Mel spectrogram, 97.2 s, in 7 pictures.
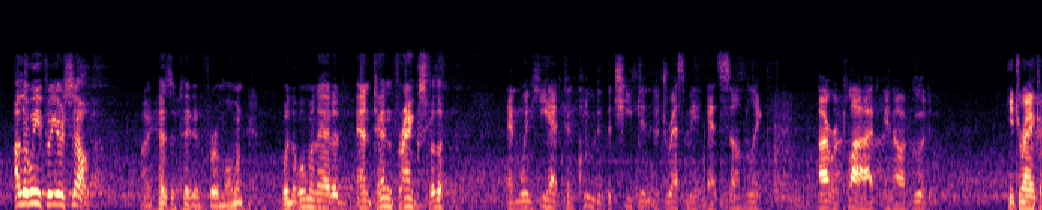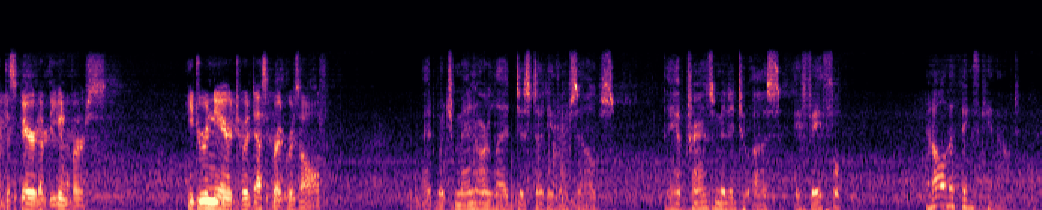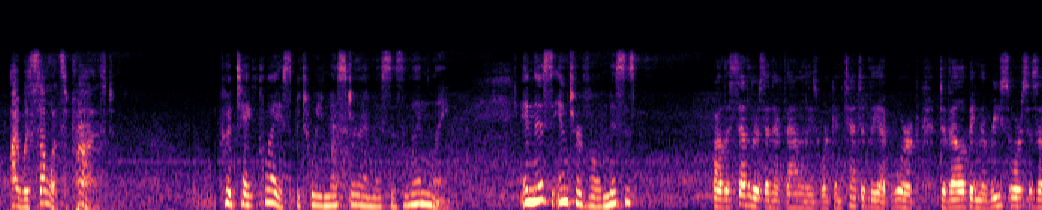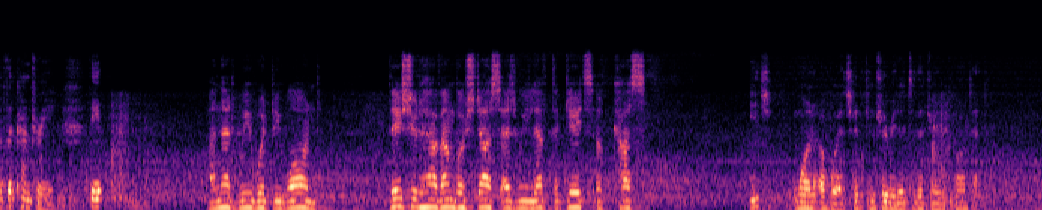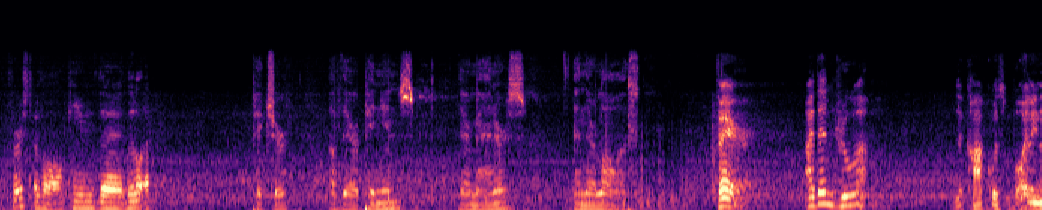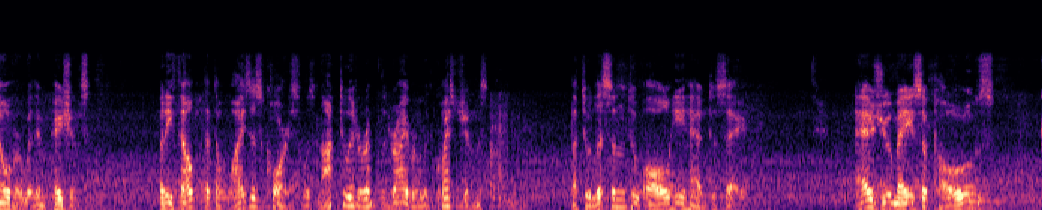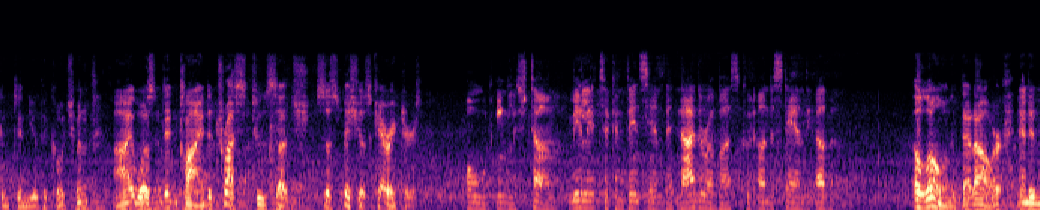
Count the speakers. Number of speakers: nine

